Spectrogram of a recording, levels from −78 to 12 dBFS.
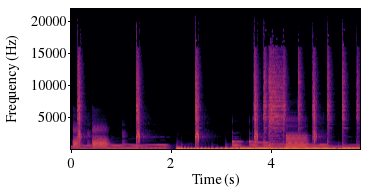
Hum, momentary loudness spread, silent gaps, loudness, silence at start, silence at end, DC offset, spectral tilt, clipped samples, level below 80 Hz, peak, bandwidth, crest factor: none; 17 LU; none; -21 LUFS; 0 s; 0 s; under 0.1%; -5 dB/octave; under 0.1%; -24 dBFS; -6 dBFS; 19 kHz; 14 dB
